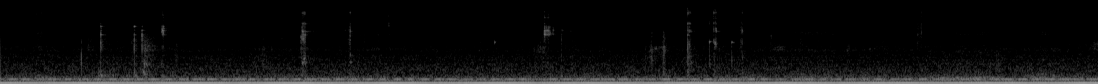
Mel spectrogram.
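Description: Carving knife slicing small chips from a wooden carving: scattered short snicks and clicks, now and then two or three close together. A steady low hum runs underneath.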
